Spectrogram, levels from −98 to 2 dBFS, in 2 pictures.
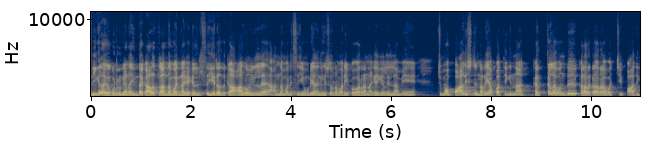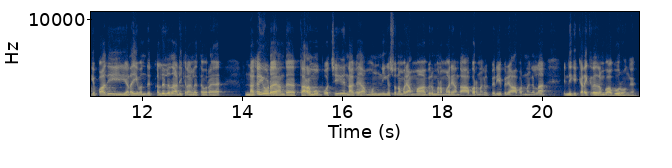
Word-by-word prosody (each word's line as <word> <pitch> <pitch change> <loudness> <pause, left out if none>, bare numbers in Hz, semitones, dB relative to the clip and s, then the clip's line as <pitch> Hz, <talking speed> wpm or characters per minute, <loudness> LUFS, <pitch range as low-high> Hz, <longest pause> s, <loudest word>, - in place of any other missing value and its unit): நீங்கதாங்க 175 -1 +6
கொடுக்கணும். 145 -2 +2
ஏன்னா 155 0 +3
இந்த 150 +2 +4
காலத்துல 150 -1 +6
அந்த 140 +1 +4
மாதிரி 140 -1 +4
நகைகள் 145 0 +1 0.2
செய்யறதுக்கு 150 +2 +2 0.2
ஆளும் 150 +3 +3
இல்ல. 150 +3 +1 0.3
அந்த 130 +2 -3
மாதிரி 145 -1 -3
செய்ய 135 +3 -3
முடியாது. 135 -3 0
நீங்க 130 -1 -2
சொல்ற 130 +3 -3
மாதிரி 155 -2 0
இப்போ 130 - -5
வர்ற 145 +3 0
நகைகள் 135 +1 -3
எல்லாமே, 130 0 -4 0.7
சும்மா 180 0 +1 0.2
பாலிஷ்டு. 195 +1 +3
நிறைய 165 +9 +2
பார்த்தீங்கன்னா, 160 +1 0 0.3
கற்களை 140 +9 +3
வந்து 175 +2 +1 0.2
கலர் 155 +2 +3
கலராக 160 +1 +2
வச்சு 150 +4 -9
பாதிக்கு 150 0 -2
பாதி 175 +2 +1 0.3
எடை 155 +4 -1
வந்து 150 +4 -5
கல்லுல 180 -2 0
தான் 165 - +1
அடிக்கிறாங்களே 130 -2 -4
தவிர, 115 -1 -4 0.8
நகையோட 195 +3 +4 0.2
அந்த 135 -1 -1 0.3
தரமும் 190 +7 +3
போச்சு. 155 +2 -4 0.2
நகை 170 +6 -1 0.2
முன் 145 +1 -4
நீங்க 145 -1 -2
சொன்ன 145 -1 -3
மாரி, 150 - +1
அம்மா 150 +3 -1 0.2
விரும்புற 140 -1 -2
மாரி 140 -1 -1
அந்த 120 - -5
ஆபரணங்கள், 135 -4 -5
பெரிய 145 +3 -3
பெரிய 145 -2 -2
ஆபரணங்கள்லாம் 130 +6 -5 0.4
இன்னைக்கு 135 -2 -1
கிடைக்கிறது 155 -1 0
ரொம்ப 135 -2 -1
அபூர்வம்ங்க. 110 -6 -4
145 Hz, 165 wpm, -23 LUFS, 135-160 Hz, 0.8 s, நீங்கதாங்க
